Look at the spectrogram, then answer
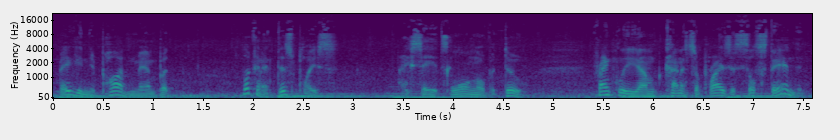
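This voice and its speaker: An actor playing a gruff but kind-hearted demolition contractor in a radio drama, with an American accent and colloquial, earnest, insistent working-man speech. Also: medium pitch, a little hiss or hum, close to an everyday voice, rough recording.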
